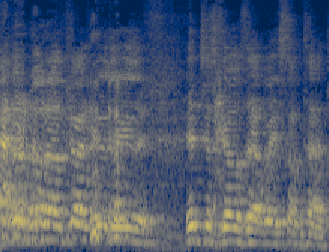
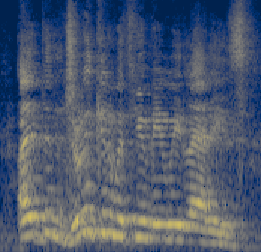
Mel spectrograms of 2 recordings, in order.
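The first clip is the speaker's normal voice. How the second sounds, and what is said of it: Goofy put-on accent. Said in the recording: “I don't know where that goofy uh, accent came from ... impersonations”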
